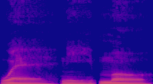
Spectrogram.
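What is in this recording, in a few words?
"wenimo", concatenated syllables; Affixing experiment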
